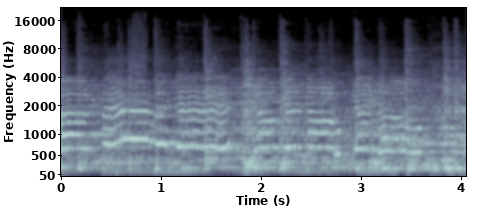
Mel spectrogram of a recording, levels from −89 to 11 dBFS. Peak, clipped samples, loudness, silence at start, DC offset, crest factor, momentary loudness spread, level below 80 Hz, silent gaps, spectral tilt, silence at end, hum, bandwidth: 0 dBFS; under 0.1%; -12 LUFS; 0 s; under 0.1%; 12 dB; 4 LU; -60 dBFS; none; -5.5 dB/octave; 0 s; none; 16 kHz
